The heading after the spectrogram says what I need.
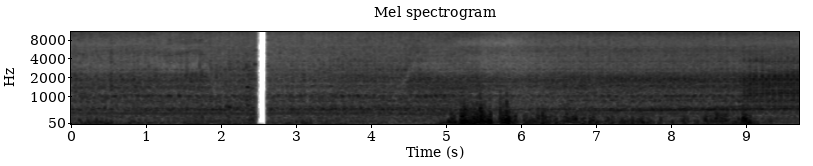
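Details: Jetta petrol engine idling, then revved to 1500-1600 and 3000 rpm, with a loose uneven rattle at about four clatters per second; worn OEM intake manifold runner shift rod bushings, fixed by replacing the bushings.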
